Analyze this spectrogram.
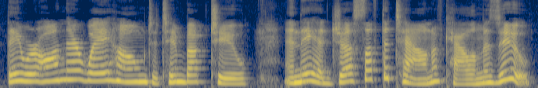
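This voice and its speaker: A woman with a high voice, at a moderate pace, hosts a children's storytime, reading a picture book aloud. Her delivery is animated and sing-song, full of exaggerated emphasis and playful sound effects.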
